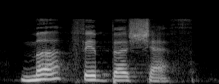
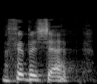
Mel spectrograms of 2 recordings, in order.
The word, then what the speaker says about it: Mephibosheth: He's got a very long name, Mephibosheth. Can you say that? Mephibosheth. 1, 2, 3, 4, 5 syllables. Mephibosheth. 4, sorry. Mephibosheth.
